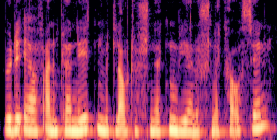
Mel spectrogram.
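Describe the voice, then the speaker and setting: A woman reading a first-person story aloud in a calm, measured storytelling manner. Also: a little high, gravelly, husky. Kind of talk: first-person audiobook narration.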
